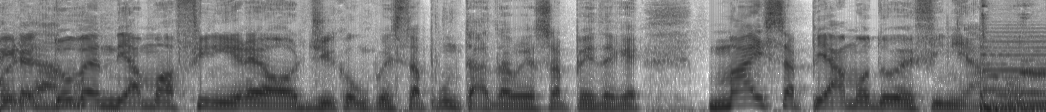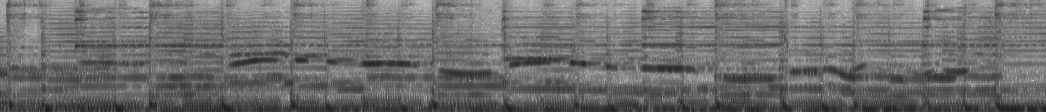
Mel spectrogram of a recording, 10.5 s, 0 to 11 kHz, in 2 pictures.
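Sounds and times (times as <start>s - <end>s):
speech: 0.0s - 5.7s
loud busy instrumental backing with a steady rhythmic beat: 4.9s - 10.4s
person whistling a bright melody: 5.7s - 10.4s.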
